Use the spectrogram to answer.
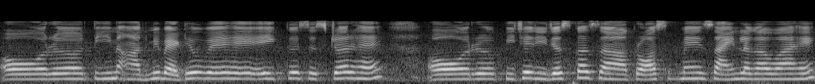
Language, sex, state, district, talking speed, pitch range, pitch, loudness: Hindi, female, Chhattisgarh, Raigarh, 140 wpm, 245-275 Hz, 260 Hz, -17 LUFS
